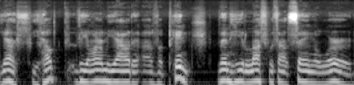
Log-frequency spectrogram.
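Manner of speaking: normal talking voice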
